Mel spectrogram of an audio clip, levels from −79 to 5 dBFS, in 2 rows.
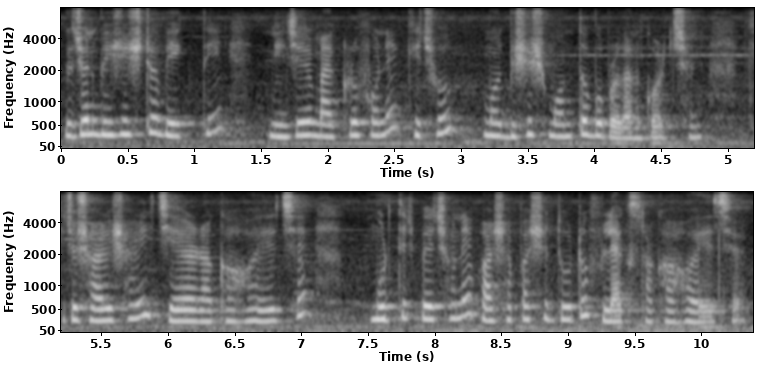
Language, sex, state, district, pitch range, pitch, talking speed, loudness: Bengali, female, Tripura, West Tripura, 245-295 Hz, 270 Hz, 135 wpm, -16 LUFS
